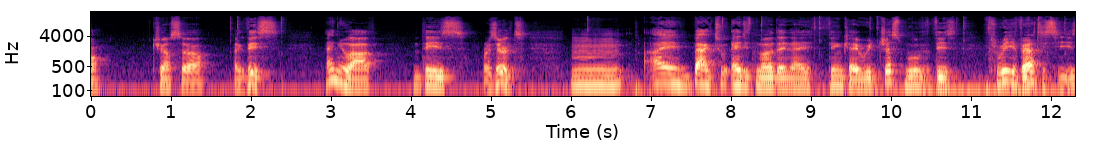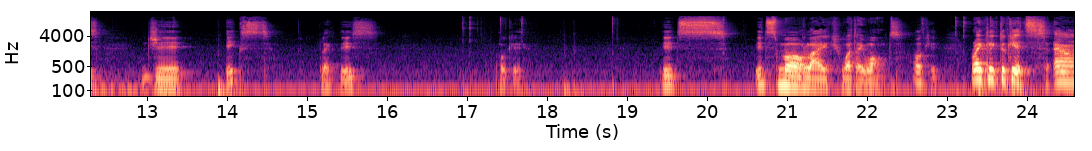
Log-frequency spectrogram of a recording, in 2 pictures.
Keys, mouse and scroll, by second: 1.7 click, 2.3 middle click, 6.7 Tab, 7.8 middle click, 9.0 click, 9.7 shift+click, 10.8 click, 11.6 middle click, 13.1 g, 13.8 x, 16.9 click, 17.4 middle click, 18.1 Tab, 18.8 middle click, 22.2 middle click, 23.0 right click, 23.5 shift+middle click.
